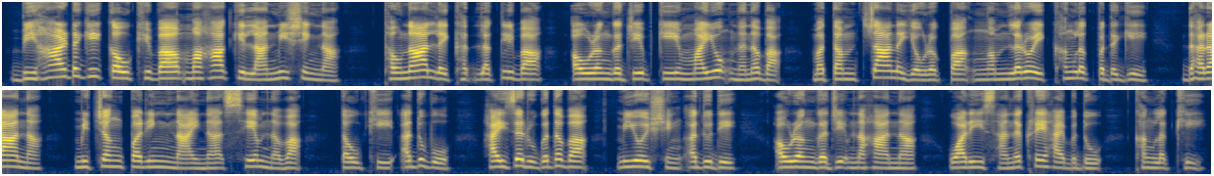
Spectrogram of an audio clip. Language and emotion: Manipuri, neutral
